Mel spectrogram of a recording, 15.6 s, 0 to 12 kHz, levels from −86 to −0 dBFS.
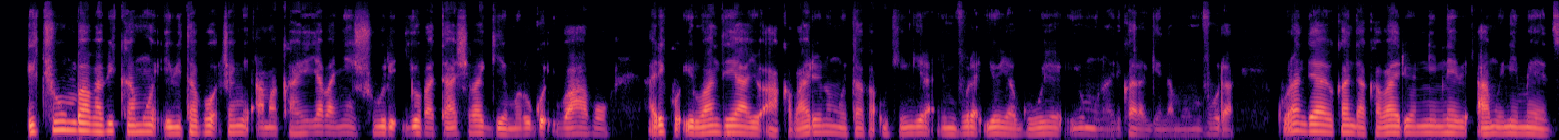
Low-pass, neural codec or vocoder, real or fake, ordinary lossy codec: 10.8 kHz; none; real; Opus, 16 kbps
